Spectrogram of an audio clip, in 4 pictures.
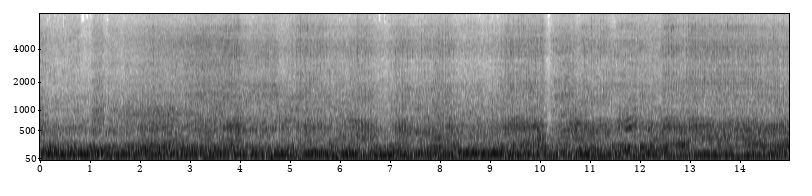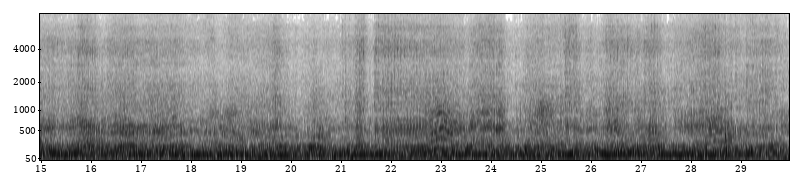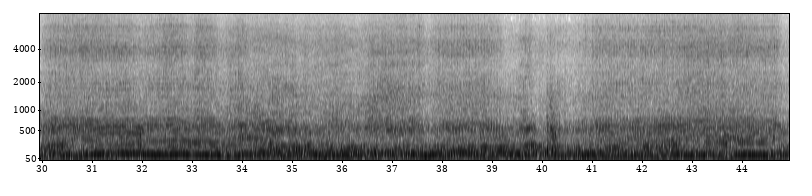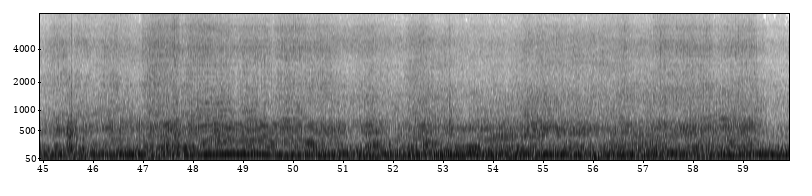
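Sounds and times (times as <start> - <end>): car engine revving hard: 0.0 - 59.9
knocks and bangs: 40.0 - 40.6, 45.3 - 46.4.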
